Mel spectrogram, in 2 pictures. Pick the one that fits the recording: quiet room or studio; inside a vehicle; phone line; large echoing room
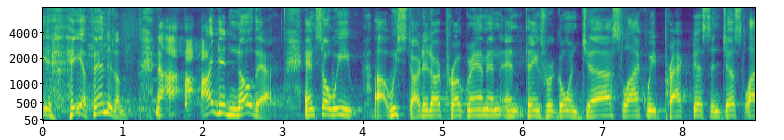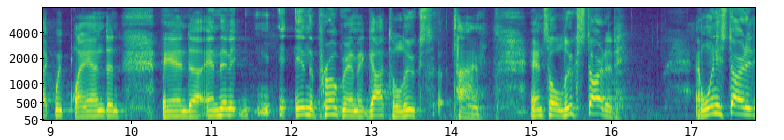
large echoing room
